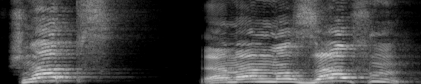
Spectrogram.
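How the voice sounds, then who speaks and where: A swaggering, drunken drum major from a radio play. He pushes his voice high and sharp, bellowing like a boastful bully. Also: sing-song, very slow, full character voice. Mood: drunken bragging. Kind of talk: dramatic radio play acting.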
